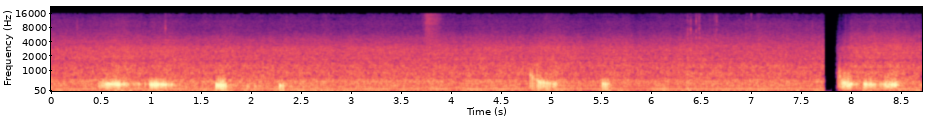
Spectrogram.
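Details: Several low gurgling rumbles in a quiet room from the empty stomach of a person who has been doing homework without eating since morning: hunger-related stomach growling (borborygmi).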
